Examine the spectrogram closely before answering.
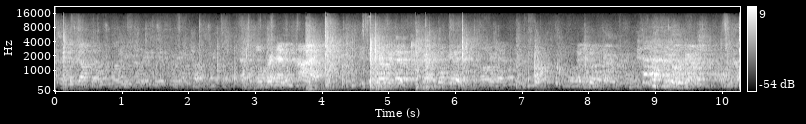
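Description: Young people call out and chatter in a large echoing gym.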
